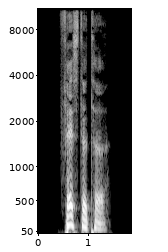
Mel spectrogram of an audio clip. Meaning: inflection of festen: 1. first/third-person singular preterite 2. first/third-person singular subjunctive II
- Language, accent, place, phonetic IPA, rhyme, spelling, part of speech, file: German, Germany, Berlin, [ˈfɛstətə], -ɛstətə, festete, verb, De-festete.ogg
